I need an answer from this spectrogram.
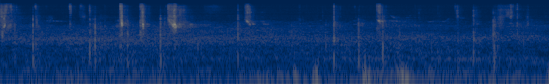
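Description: Faint outdoor background with scattered short bird chirps and light clicks, and a few soft thumps.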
